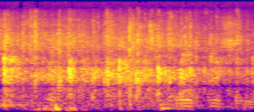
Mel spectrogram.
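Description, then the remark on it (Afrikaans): A crowd at an Afrikaans church gathering gives the others a round of applause, with steady, dense clapping that fills the whole two seconds at an even level, with a few voices murmuring faintly underneath. “Kom ons gee vir die ander 'n hande klap.”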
